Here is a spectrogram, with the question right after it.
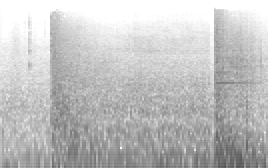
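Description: Two sharp, loud gunshot blasts from a handgun in the video game Alan Wake, each hitting abruptly and ringing out into a long noisy tail, the second following about one and a half seconds after the first.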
